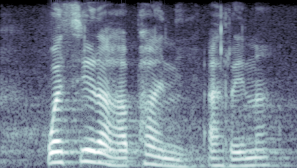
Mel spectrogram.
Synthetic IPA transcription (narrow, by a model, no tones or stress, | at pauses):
wat͡sʰiɺaɦapʰaniaɾ̤ɛːna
